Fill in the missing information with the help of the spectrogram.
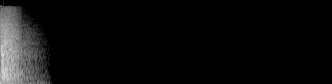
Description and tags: SNARE NASS
hits, snare, jungle, fat, dnb, drum, bass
